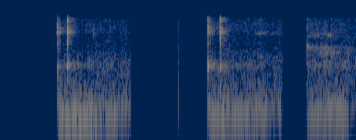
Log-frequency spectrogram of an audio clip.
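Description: Near silence broken by faint clicks: a double click about a second in and another past the middle, each trailed by a short, low rumble, then a last small tick near the end.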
